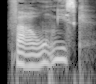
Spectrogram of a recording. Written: faraonisk

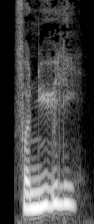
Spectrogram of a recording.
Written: fornyelig

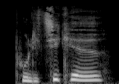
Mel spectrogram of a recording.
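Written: politikæder

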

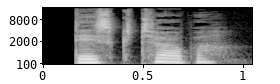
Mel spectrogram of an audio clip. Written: desktopper

